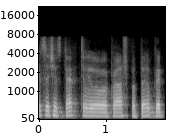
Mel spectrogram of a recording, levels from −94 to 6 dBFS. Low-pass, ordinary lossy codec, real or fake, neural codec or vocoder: 7.2 kHz; AAC, 64 kbps; fake; codec, 16 kHz, 0.5 kbps, FunCodec, trained on LibriTTS, 25 frames a second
